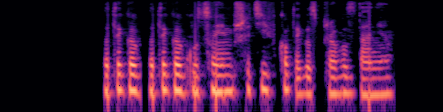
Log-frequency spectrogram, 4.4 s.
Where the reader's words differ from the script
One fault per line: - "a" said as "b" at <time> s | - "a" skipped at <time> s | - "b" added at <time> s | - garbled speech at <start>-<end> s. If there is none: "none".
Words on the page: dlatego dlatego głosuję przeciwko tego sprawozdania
none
